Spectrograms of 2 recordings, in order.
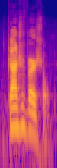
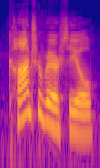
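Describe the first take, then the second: First: The word is said in its usual spoken form. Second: The word is sounded out as it is spelled. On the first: The speaker calls it right. "I know you're right" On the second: The speaker calls it wrong. "That's how it's spelled. So that's how I pronounce it"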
